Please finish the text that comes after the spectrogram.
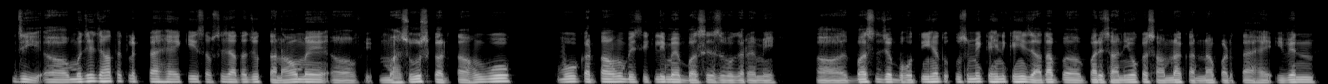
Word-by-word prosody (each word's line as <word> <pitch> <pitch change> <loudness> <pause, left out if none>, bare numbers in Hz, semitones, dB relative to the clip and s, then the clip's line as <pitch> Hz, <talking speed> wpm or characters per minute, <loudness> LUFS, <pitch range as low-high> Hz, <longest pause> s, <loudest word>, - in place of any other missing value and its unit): जी। 125 -5 -1
अ, 110 - -6 0.2
मुझे 125 +5 +3
जहाँ 140 -1 +3
तक 145 -1 -7
लगता 130 0 -3
है 120 -1 +1
कि 125 +2 -3
सबसे 115 0 -7
ज़्यादा 115 -1 0
जो 120 +2 0
तनाव 100 +2 +1
मैं 115 -1 +3
अ, 90 -1 -4
फी - - -14
महसूस 100 +6 +2
करता 105 -4 -2
हूँ, 105 +4 0
वो 140 +2 +5 0.5
वो 125 +3 +2
करता 125 -1 -2
हूँ 125 +1 +3
बेसिकली 115 0 -1
मैं 115 -3 +2
बसेज़ 100 +1 -1
वगैरह 95 -1 -2
में। 90 -1 -3 0.4
अ, 90 -1 -1
बस 115 +7 +1
जब 115 -3 0
होती 105 +4 0
हैं, 125 - +5
तो 125 - -7
उसमें 125 +2 +1
कहीं 120 -1 +2
न 125 - +3
कहीं 125 0 +4
ज़्यादा 110 0 +3
प 100 -3 0
परेशानियों 105 0 +2
का 110 - -2
सामना 100 0 +1
करना 95 -1 -2
पड़ता 95 +1 -6
है। 95 0 -2
इवेन 110 +2 +1
110 Hz, 210 wpm, -23 LUFS, 100-120 Hz, 0.5 s, वो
